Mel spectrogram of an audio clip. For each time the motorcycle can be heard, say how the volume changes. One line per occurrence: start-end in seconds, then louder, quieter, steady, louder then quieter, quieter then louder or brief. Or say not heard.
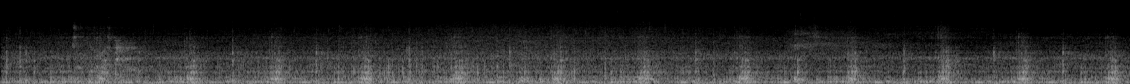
0.0-11.2 steady.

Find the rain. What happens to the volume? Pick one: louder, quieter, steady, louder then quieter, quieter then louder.
louder then quieter.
